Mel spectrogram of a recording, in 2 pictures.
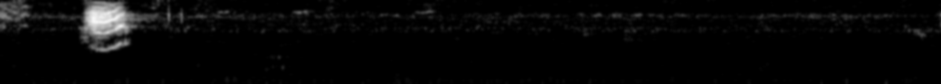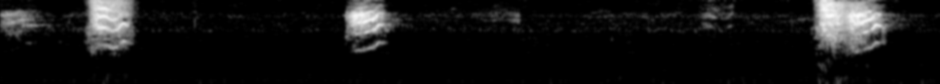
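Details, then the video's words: Female double-collared seedeater in breeding condition calling to excite males: four short, sharp, high chips sweeping downward, spaced irregularly a few seconds apart over a faint steady background hiss. "fêmea de coleiro quente para esquentar coleiro"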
